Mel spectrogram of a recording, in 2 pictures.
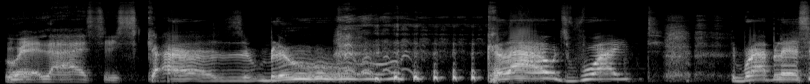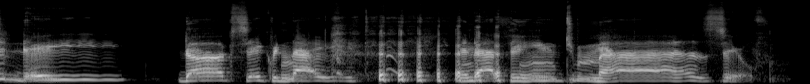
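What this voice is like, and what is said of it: Imitates another person's voice, singing. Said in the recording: “my impersonation of Louis Armstrong”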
